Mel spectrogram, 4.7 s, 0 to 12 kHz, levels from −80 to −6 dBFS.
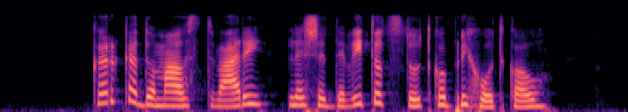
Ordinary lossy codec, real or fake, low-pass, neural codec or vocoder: MP3, 64 kbps; fake; 7.2 kHz; codec, 16 kHz, 4 kbps, FunCodec, trained on LibriTTS, 50 frames a second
